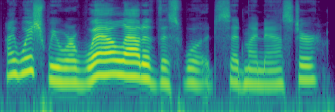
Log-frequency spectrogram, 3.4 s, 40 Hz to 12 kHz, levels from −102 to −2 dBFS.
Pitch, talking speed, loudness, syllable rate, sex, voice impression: 205 Hz, 215 wpm, -15 LUFS, 4.5 syllables/s, female, feminine, adult-like, slightly intellectual, slightly unique, slightly strict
